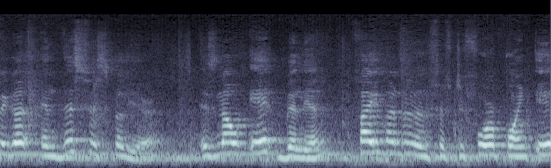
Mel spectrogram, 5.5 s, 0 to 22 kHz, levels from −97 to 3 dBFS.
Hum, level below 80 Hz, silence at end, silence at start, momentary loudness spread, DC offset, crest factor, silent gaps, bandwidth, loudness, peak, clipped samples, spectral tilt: none; -56 dBFS; 0 s; 0 s; 9 LU; under 0.1%; 16 dB; none; 12 kHz; -20 LUFS; -4 dBFS; under 0.1%; -8 dB/octave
